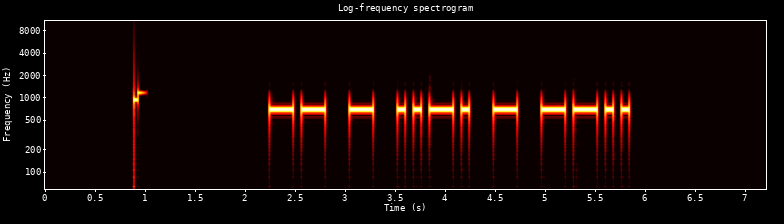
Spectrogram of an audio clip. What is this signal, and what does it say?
Morse code, heard as a keyed tone, about 15 wpm, 700 Hz. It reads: MTFTZ
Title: Code Groups - 5 Letter:Numbers - 15wpm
